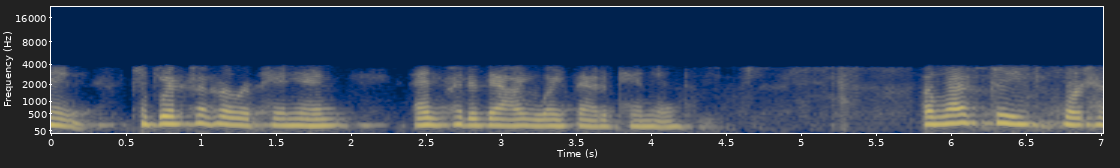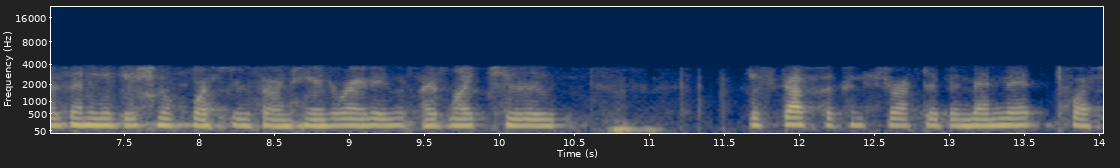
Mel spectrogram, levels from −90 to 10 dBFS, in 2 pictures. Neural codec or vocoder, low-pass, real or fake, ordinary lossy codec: codec, 16 kHz, 1 kbps, FreqCodec, larger model; 3.6 kHz; fake; Opus, 16 kbps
